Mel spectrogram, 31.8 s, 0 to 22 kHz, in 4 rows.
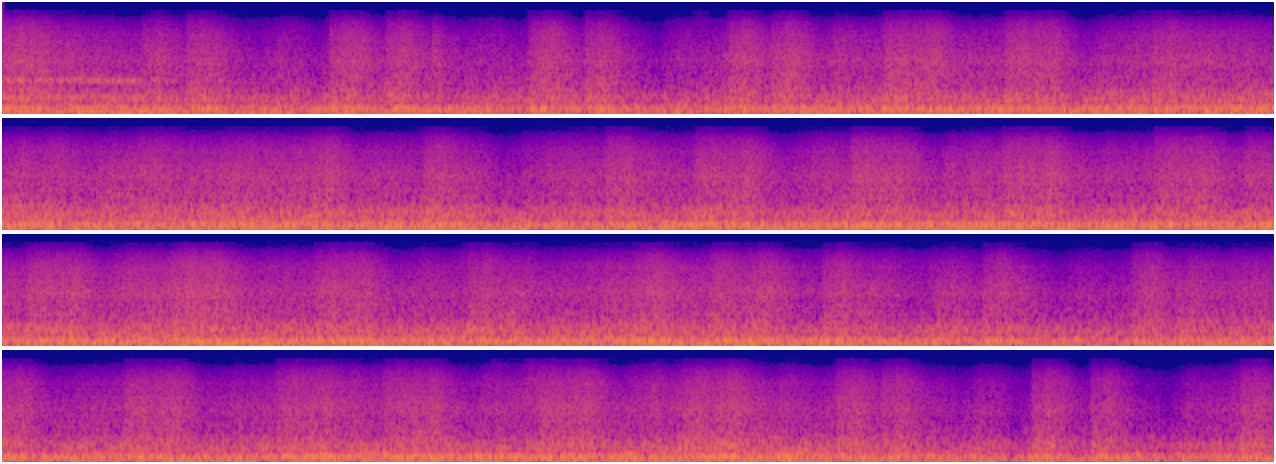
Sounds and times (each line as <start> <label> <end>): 0.0 Freight train going over small bridge 31.8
